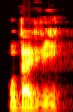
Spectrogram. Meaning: second-person singular imperative perfective of удави́ть (udavítʹ)
- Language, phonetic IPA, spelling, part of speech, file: Russian, [ʊdɐˈvʲi], удави, verb, Ru-удави́.ogg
